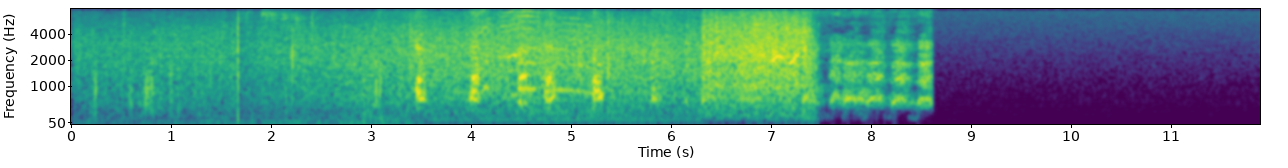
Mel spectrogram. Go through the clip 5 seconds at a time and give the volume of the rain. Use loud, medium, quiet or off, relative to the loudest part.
medium, loud, off.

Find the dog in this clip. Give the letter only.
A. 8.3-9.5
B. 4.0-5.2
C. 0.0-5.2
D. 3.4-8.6
D.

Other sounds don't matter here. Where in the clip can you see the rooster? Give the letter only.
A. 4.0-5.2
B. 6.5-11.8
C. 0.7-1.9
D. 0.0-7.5
A.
